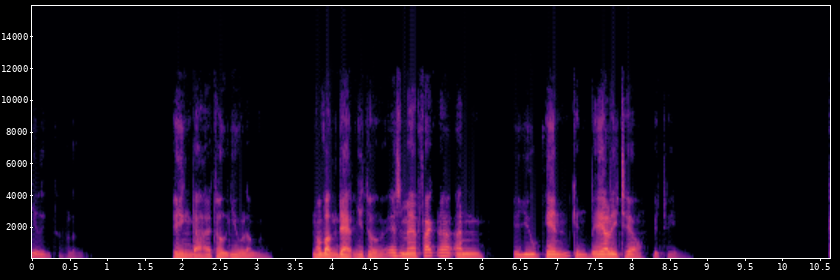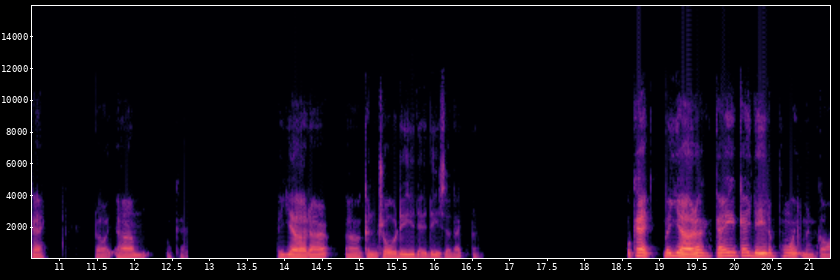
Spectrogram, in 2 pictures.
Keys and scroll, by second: 18.0 ctrl+d.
